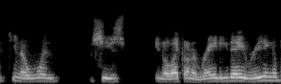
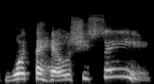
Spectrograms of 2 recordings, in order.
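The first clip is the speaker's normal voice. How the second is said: baffled; 7 semitones higher, 4 dB louder than usual. Retold or imitated. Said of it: "I'm thinking, like".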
